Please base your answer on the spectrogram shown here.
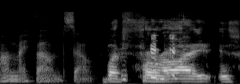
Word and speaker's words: Farayi: I'm calling Farai, but I hear that you say Farah. So what's the deal? My name is Farayi. My birth name is Farayi, but I went by Farah my whole childhood.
